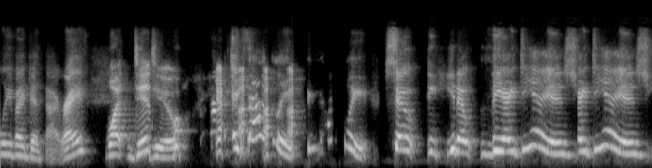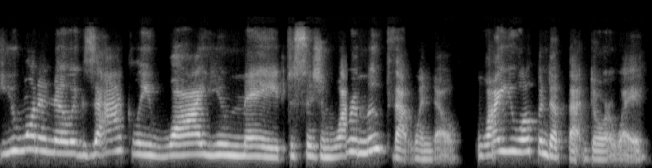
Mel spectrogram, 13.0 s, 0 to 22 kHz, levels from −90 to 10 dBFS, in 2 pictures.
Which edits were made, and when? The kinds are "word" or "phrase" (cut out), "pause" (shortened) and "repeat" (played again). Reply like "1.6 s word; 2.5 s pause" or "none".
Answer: 1.5 s word; 3.8 s pause; 5.8 s repeat; 9.4 s word; 10.0 s word; 11.2 s pause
